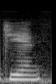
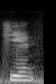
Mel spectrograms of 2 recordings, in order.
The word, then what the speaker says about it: 尖: 与纤字相似的有尖跟颤这两个字，尖字的国语注音是鸡烟尖，一声尖。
